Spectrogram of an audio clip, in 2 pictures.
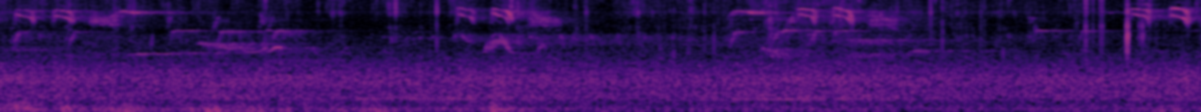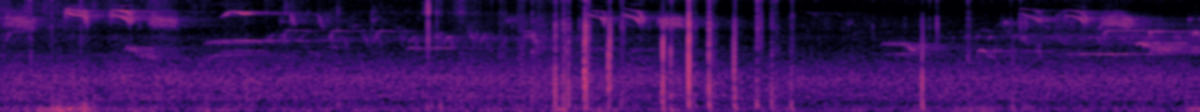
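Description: Small birds chirping in short, repeated calls over an uneven low rumble, with a quick run of sharp clicks about three quarters of the way through.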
